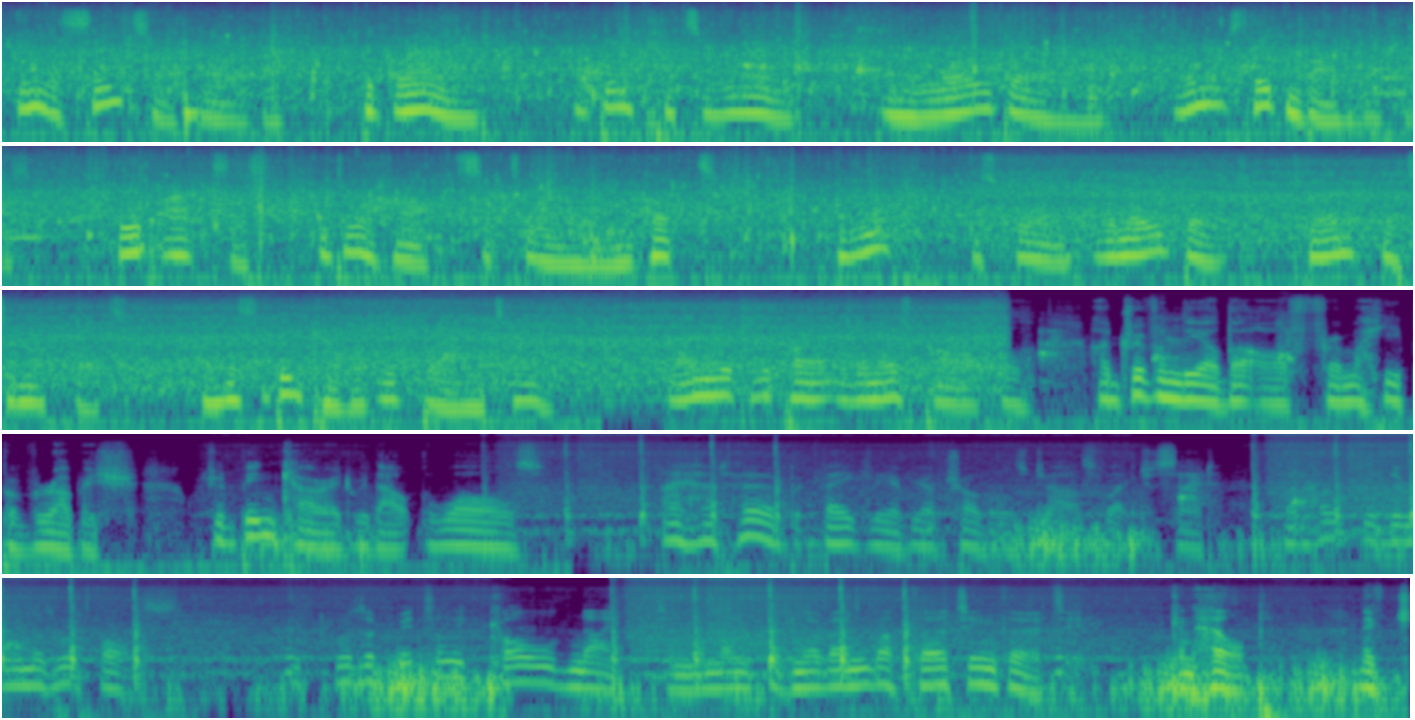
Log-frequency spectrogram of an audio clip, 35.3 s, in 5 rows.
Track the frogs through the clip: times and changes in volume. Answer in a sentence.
You can't hear the frogs here.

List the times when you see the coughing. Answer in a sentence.
The coughing can be heard from 3.7 to 4.5 s, from 19.3 to 20.6 s and from 27.1 to 28.4 s.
